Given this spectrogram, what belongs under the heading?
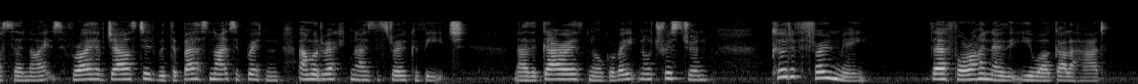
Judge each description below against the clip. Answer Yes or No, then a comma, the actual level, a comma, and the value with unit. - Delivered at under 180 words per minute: No, average, 190 wpm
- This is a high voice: Yes, high, 230 Hz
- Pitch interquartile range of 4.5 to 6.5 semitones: No, average, 3.9 semitones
